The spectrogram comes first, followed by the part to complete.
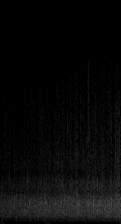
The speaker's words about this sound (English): That applause is from last Thursday for someone who's not-so-hard-won erudition still necessitates a confession.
